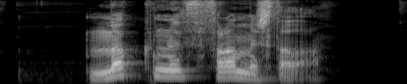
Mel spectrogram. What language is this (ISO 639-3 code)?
isl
